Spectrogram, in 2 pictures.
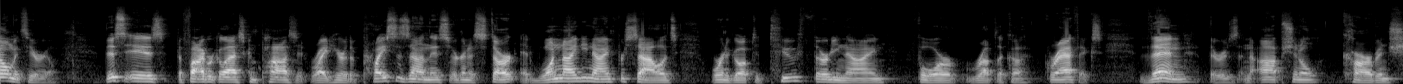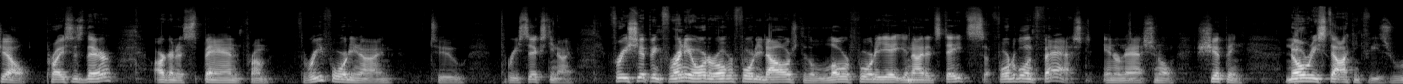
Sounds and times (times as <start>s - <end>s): Speech: 0.0s - 28.0s.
